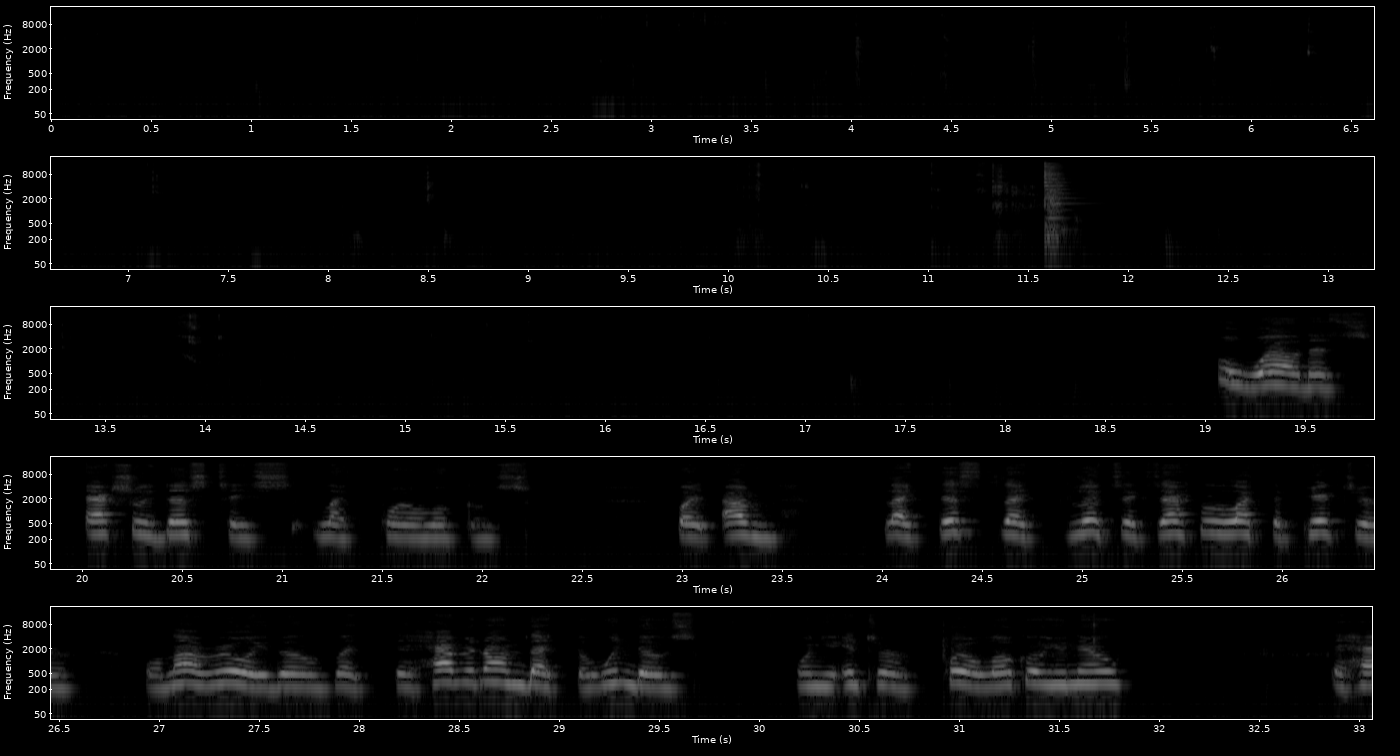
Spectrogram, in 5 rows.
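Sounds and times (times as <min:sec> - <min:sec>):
close-up chewing crunchy food: 0:01.8 - 0:08.9, 0:09.9 - 0:11.4, 0:13.2 - 0:18.2.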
